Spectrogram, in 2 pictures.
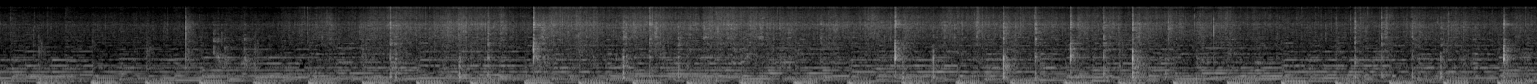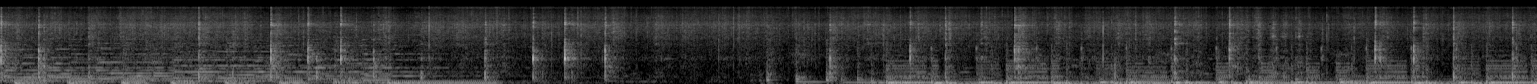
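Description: Chopped green chillies and tempered dal sizzling in hot oil in a stainless steel kadai, stirred with a steel spoon that clicks and scrapes against the pan.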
